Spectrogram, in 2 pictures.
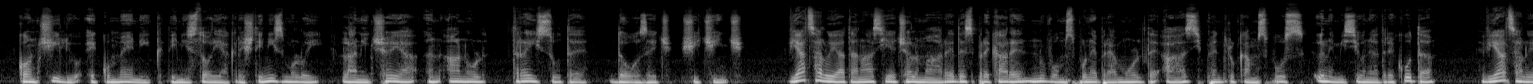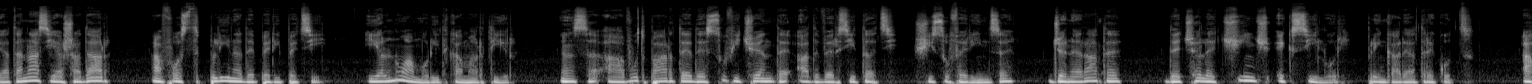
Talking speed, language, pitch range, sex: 125 wpm, Romanian, 110-135 Hz, male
